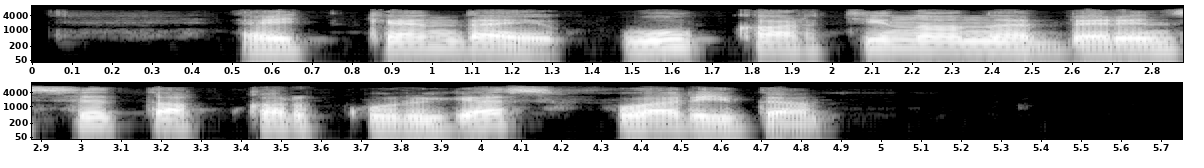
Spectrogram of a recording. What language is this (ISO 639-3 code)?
bak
